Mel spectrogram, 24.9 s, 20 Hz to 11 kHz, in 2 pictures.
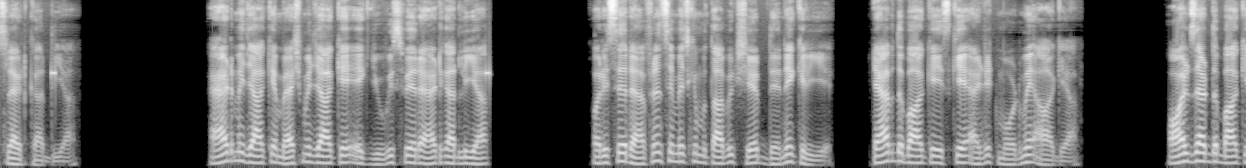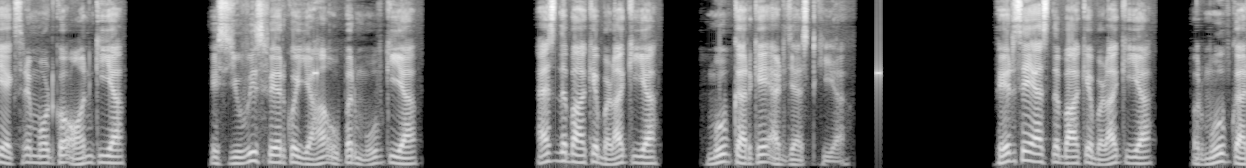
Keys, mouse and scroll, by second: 2.5 click, 10.2 Tab, 13.2 alt+z, 15.6 click, 21.2 click.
